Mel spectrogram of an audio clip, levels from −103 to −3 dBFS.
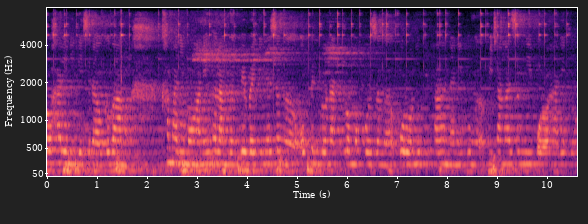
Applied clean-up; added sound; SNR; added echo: none; Chink, clink; 14 dB; reverberation time 2.9 s.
